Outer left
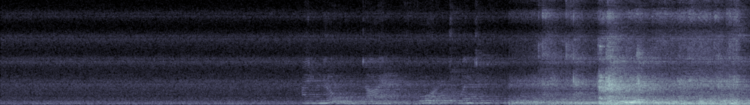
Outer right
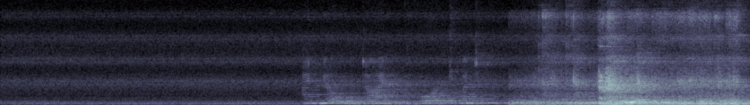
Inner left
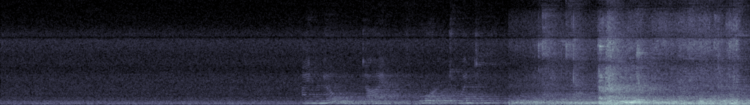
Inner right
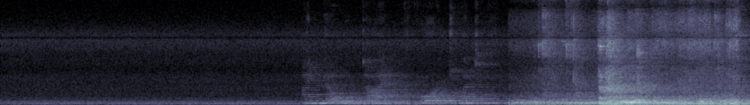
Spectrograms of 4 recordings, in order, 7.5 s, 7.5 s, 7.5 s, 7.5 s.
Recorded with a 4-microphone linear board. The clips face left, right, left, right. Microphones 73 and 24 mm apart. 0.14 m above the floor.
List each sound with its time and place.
3.0 s a woman speaking: 30° left (ahead or behind), 1.2 m
5.1 s a sliding door: 10° left (ahead or behind), 0.6 m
